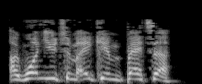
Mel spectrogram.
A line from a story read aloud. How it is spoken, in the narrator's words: I yelled, interrupting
